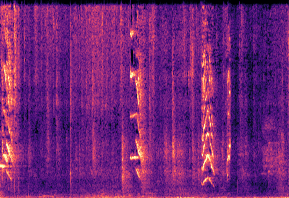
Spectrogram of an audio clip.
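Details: A talking Alexandrine (ringneck) parakeet mutters low, speech-like chatter, broken every second or so by a few sharp, wavering shrieks that rise and fall quickly.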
